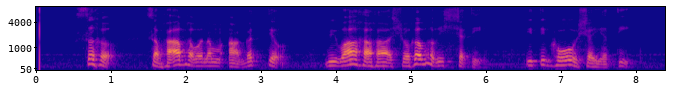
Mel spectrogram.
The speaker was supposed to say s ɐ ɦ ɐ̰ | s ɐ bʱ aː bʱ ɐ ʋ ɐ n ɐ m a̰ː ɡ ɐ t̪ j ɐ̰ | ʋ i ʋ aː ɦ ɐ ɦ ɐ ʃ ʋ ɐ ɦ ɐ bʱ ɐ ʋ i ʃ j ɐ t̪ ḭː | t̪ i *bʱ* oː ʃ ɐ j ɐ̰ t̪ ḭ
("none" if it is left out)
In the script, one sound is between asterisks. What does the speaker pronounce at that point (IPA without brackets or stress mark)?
ɡʱ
